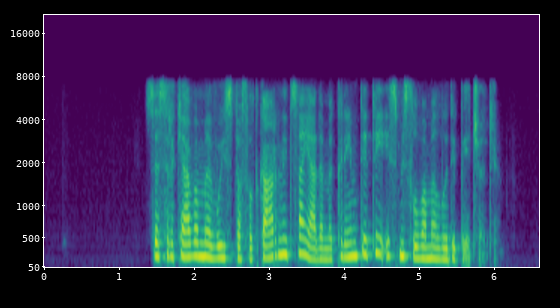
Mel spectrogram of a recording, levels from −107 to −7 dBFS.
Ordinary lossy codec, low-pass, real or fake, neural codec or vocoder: Opus, 32 kbps; 7.2 kHz; fake; codec, 16 kHz, 1 kbps, X-Codec, WavLM features, trained on Multilingual LibriSpeech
